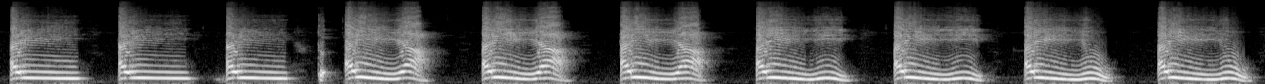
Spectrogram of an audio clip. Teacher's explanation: या की सिफात में रुखावा यानी आवाज की चलने वाली कैफियत शामिल है, मखरज पे से आवाज की चलती हुई कैफियत महसूस होगी। आई आई यानी जबान के दरमियानी हिस्से को हमने ऊपर तालु की तरफ बुलंद कर लिया।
